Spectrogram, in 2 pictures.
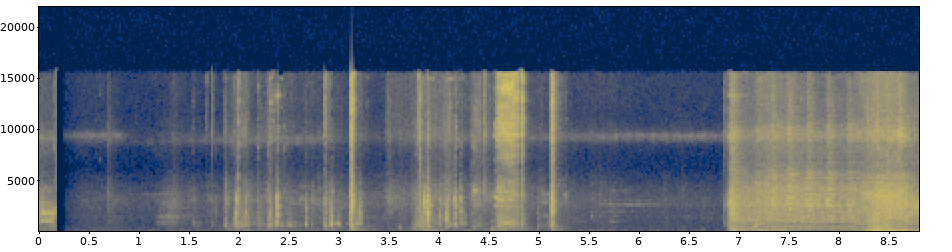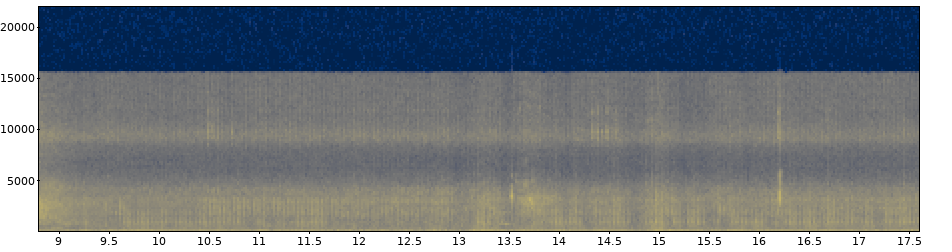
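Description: A few faint clicks and rattles, then a Suzuki Katana engine cranks and catches, revving briefly before settling into a steady, rumbling idle.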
